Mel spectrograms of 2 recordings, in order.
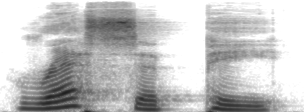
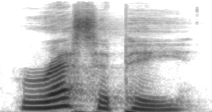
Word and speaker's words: recipe: to prepare the food this word has three syllables and the stress is on the first one recipe make sure to pronounce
